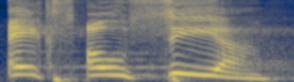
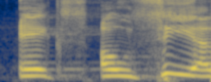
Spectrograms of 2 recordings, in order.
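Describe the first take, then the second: First: Exousia drawn out very slowly; preacher lingering over the Greek word Exousia; slow emphatic. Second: Exousia with the I stressed; teaching the Greek word Exousia, accent on the I. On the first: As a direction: savour each syllable of Exousia. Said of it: "acento en la I". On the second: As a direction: lean on the I in Exousia. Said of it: "de nuevo, acento en la I". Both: Shown as a demonstration.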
